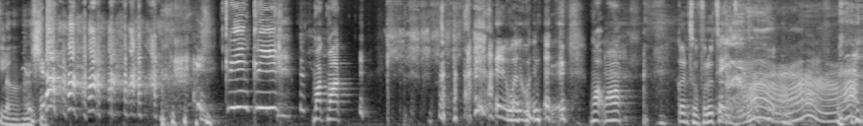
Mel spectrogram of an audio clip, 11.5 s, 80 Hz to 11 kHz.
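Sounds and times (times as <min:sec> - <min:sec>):
speech: 0:00.0 - 0:01.3, 0:02.6 - 0:04.7, 0:05.8 - 0:11.5
laughter: 0:00.4 - 0:02.9, 0:03.7 - 0:07.8
voice imitating a revving motorcycle engine: 0:09.7 - 0:11.5.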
